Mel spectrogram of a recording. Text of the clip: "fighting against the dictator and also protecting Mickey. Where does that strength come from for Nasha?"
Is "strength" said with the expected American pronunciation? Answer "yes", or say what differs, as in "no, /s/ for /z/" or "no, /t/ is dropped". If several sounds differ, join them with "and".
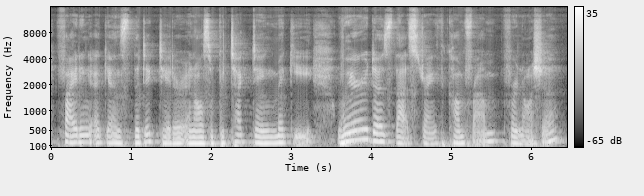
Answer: yes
